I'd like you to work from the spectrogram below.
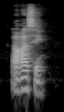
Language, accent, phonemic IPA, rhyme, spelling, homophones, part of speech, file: French, France, /a.ʁa.se/, -e, harasser, aracée / harassai / harassé / harassée / harassées / harassés / harassez, verb, LL-Q150 (fra)-harasser.wav
- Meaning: to exhaust, to wear out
